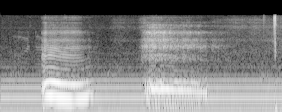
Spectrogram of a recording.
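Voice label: ingressive egressive ingressive mm female; JIPA 2008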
